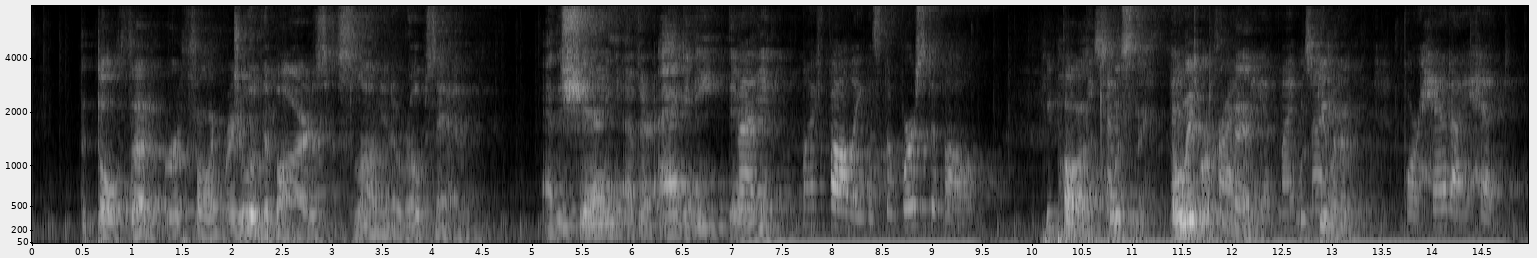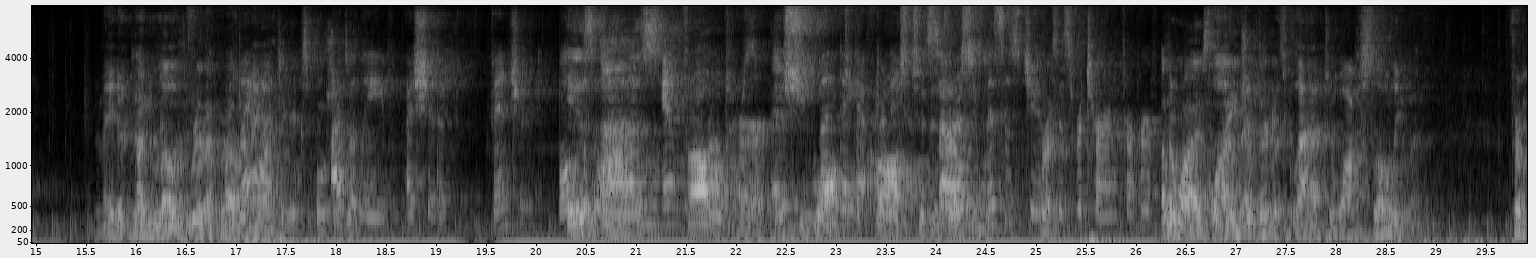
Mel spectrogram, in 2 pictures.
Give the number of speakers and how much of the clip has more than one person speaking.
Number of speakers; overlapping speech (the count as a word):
four, about 42%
